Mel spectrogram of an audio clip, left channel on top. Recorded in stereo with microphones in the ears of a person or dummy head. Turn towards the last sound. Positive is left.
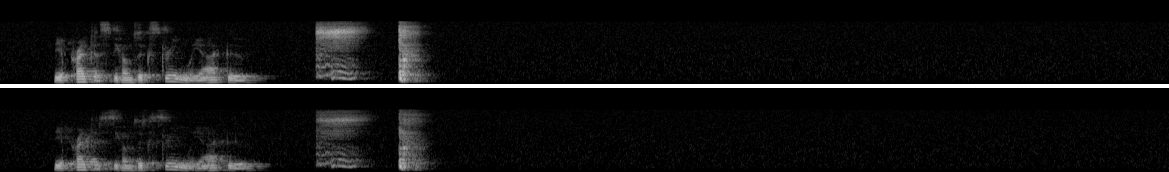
turn(degrees=45)  # may be behind; listen again after turning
